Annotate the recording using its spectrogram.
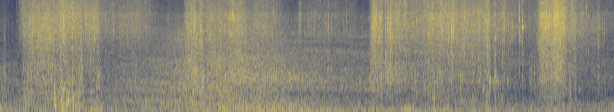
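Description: Rummaging by hand through rubbish in a bin: plastic bags and cardboard rustling and crinkling, with scattered clicks and knocks as items are shifted.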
